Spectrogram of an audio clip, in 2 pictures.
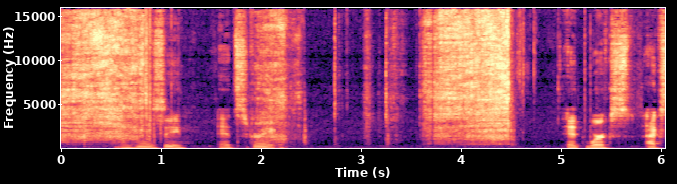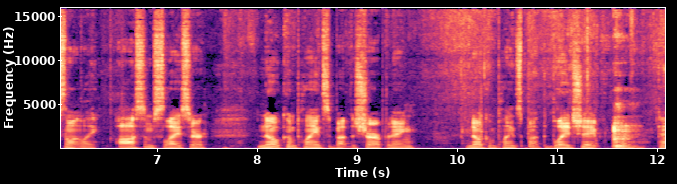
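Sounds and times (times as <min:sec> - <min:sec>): knife slicing through paper: 0:00.0 - 0:01.1, 0:03.6 - 0:04.6.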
